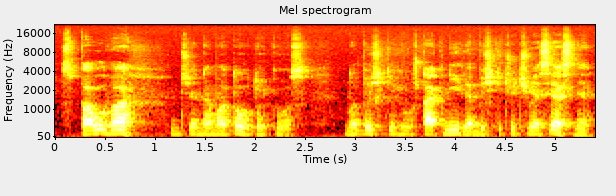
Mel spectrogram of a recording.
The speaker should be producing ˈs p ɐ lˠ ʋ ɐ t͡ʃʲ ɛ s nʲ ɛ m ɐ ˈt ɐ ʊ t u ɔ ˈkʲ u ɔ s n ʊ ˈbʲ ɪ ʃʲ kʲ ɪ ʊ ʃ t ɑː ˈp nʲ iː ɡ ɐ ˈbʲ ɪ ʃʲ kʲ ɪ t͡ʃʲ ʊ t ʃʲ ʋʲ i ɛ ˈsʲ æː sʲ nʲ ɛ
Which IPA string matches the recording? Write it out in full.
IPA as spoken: ˈs p ɐ lˠ ʋ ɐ t͡ʃʲ ɛ nʲ ɛ m ɐ ˈt ɐ ʊ t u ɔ ˈkʲ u ɔ s n ʊ ˈbʲ ɪ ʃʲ kʲ ɪ ʊ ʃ t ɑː ˈk nʲ iː ɡ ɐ ˈbʲ ɪ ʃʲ kʲ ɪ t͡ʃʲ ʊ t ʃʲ ʋʲ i ɛ ˈsʲ æː sʲ nʲ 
